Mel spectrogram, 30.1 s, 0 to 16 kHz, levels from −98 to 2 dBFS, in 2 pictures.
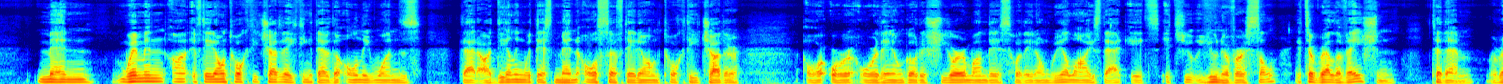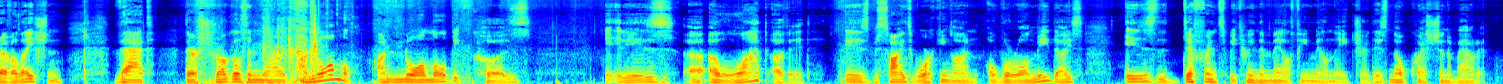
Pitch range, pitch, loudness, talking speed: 90-110 Hz, 100 Hz, -22 LUFS, 185 wpm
